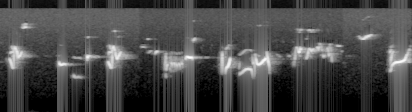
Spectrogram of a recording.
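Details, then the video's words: Short burst of LeConte's thrasher song, a few sharp chirps followed by buzzy and wavering whistled phrases, closing on a rising slur. "LeConte's Thrasher Bird Song, Call, Chirp, Voice - Cuitlacoche Pálido Canto"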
